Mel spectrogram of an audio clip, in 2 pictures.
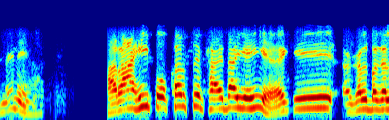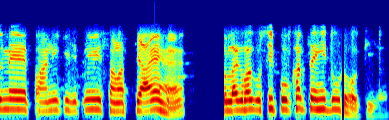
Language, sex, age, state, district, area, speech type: Hindi, male, 30-45, Bihar, Darbhanga, rural, conversation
